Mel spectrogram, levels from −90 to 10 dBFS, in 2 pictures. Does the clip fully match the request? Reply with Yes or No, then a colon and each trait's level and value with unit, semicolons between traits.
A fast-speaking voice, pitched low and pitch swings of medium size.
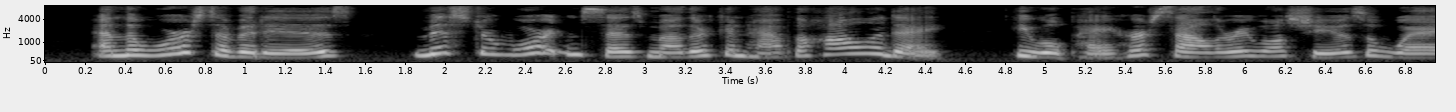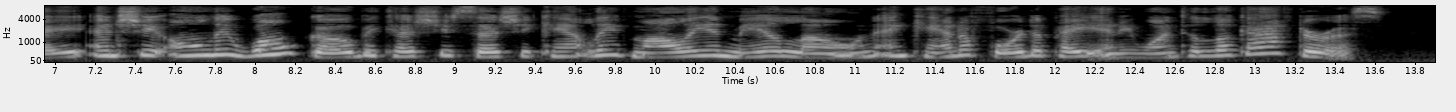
No: fast, 210 wpm; high, 235 Hz; average, 5.0 semitones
